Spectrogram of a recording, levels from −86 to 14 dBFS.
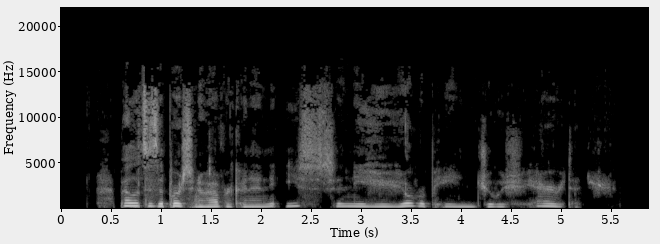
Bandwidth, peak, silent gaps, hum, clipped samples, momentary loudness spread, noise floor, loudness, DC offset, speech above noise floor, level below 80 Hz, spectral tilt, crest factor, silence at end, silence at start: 15.5 kHz; -2 dBFS; none; none; under 0.1%; 16 LU; -45 dBFS; -21 LUFS; under 0.1%; 24 dB; -64 dBFS; -3.5 dB/octave; 20 dB; 0.4 s; 0.35 s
